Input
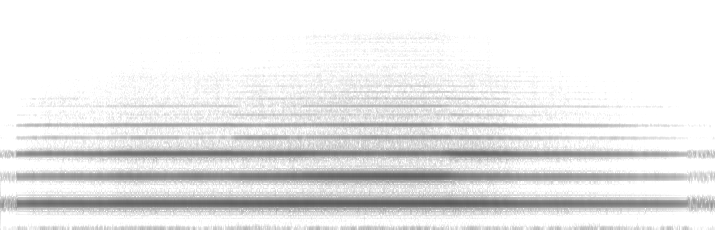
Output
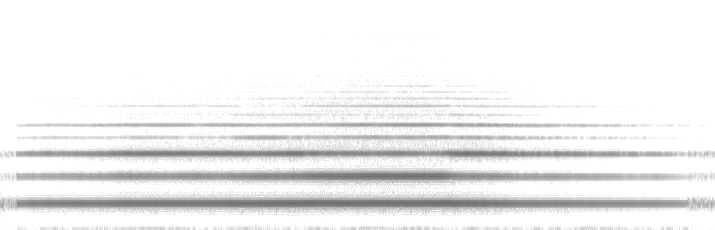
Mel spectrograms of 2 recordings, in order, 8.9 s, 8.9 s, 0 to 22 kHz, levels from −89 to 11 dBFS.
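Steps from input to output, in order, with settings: feedback echo behind a high-pass 214 ms, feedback 78%, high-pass 1.5 kHz, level -16.5 dB; trim -7.5 dB

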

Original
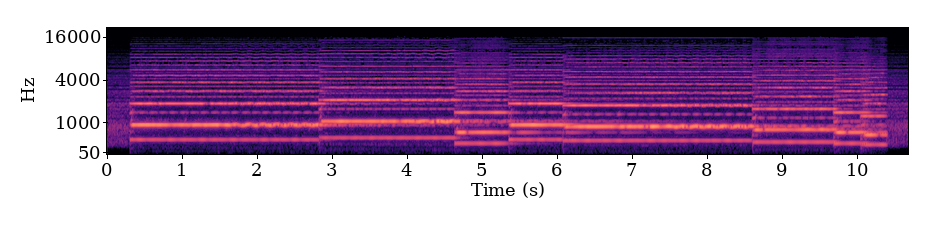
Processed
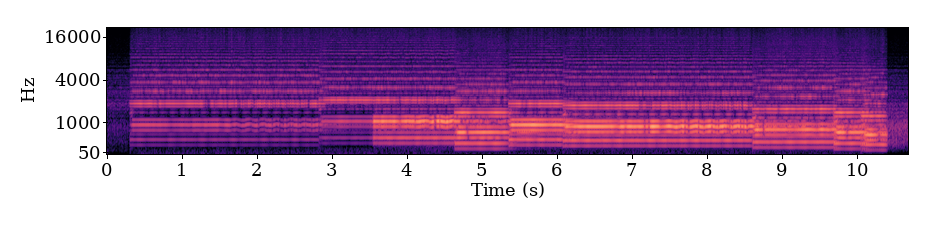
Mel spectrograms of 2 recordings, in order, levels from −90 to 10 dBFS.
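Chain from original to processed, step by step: median filter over 5 samples; treble shelf 8.2 kHz +6 dB; AM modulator 170 Hz, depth 55%; high-order bell 530 Hz -11 dB 3 oct, from 3.54 s +8 dB; trim -1.5 dB

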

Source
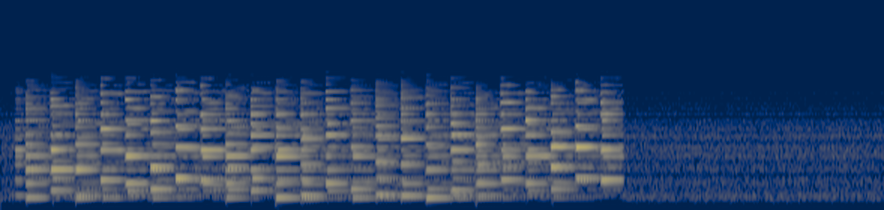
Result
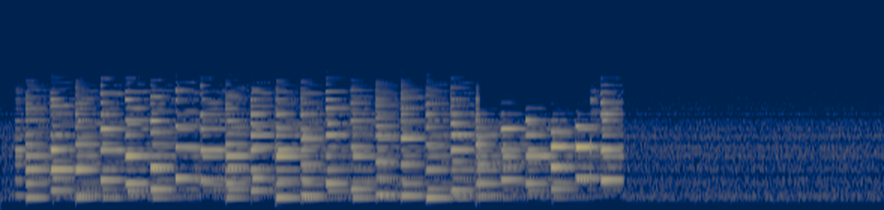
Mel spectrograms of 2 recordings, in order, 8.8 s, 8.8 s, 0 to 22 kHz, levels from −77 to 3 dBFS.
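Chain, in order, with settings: 1.62–2.24 s: compression 4:1, threshold -27 dBFS, peak gain reduction 6 dB; 4.78–5.90 s: steep low-pass 2 kHz 48 dB/octave; trim -1 dB

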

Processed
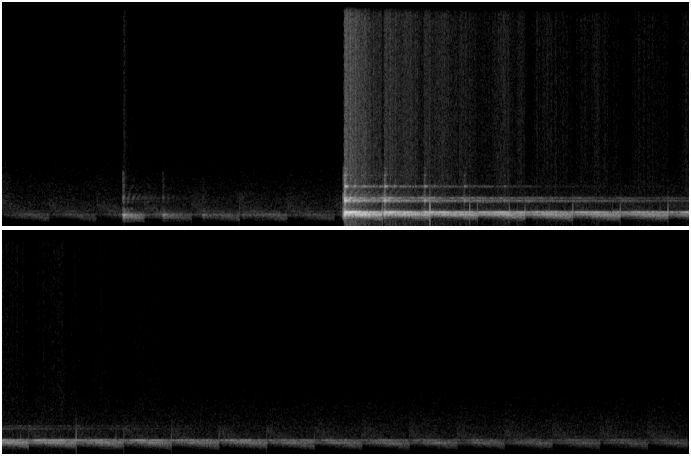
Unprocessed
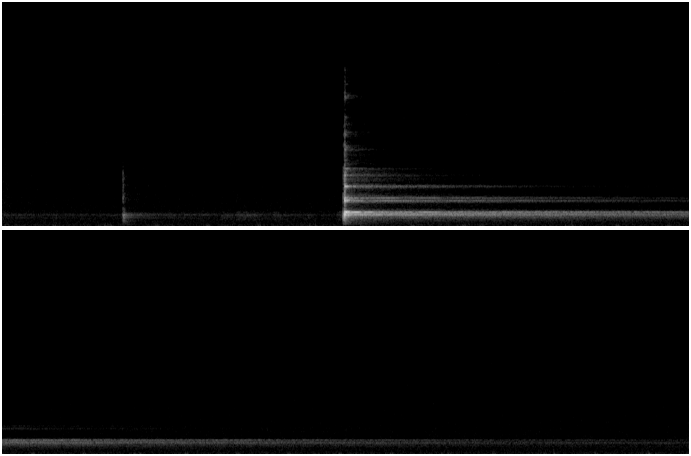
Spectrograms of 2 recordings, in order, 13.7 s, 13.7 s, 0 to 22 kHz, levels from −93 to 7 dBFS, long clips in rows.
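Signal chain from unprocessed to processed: low-pass 4.9 kHz 12 dB/octave; hum notches 60/120/180/240/300/360/420/480/540/600 Hz; in parallel at +2 dB: compression 16:1, threshold -48 dBFS, peak gain reduction 35.5 dB; on the sum: spring tank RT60 1.2 s, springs 34/39 ms, chirp 70 ms, DRR 4.5 dB; flange 0.23 Hz, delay 4.1 ms, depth 7.9 ms, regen -7%; LFO high-pass saw down 2.1 Hz 740–2100 Hz; short-mantissa float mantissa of 4-bit; on a send: feedback delay 398 ms, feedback 39%, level -12 dB; on the sum: trim +4 dB

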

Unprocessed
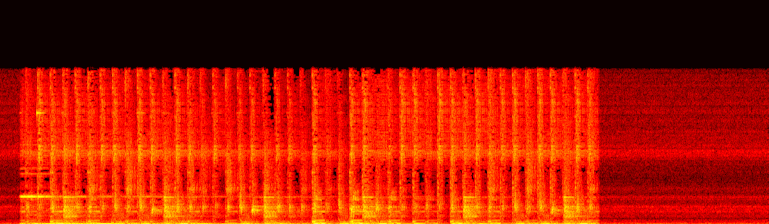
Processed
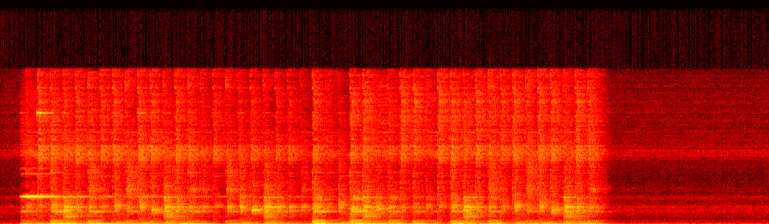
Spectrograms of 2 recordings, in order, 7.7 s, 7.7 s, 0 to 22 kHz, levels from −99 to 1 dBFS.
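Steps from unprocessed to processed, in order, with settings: gated-style reverb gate 180 ms falling, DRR -1.5 dB; crackle 510 per s -45 dBFS; trim -6 dB

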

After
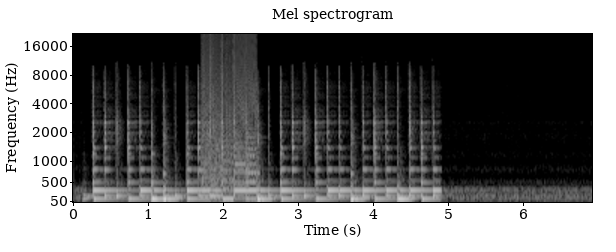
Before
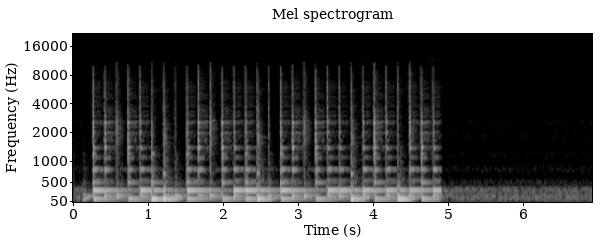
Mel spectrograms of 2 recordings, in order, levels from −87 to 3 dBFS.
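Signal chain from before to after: 1.70–2.44 s: companded quantiser 2-bit

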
